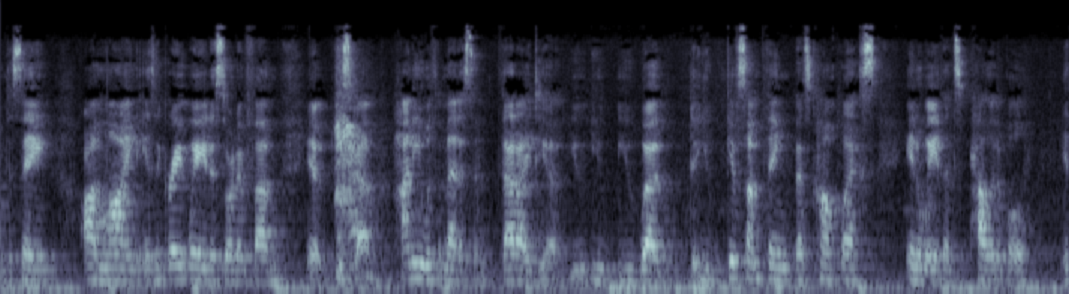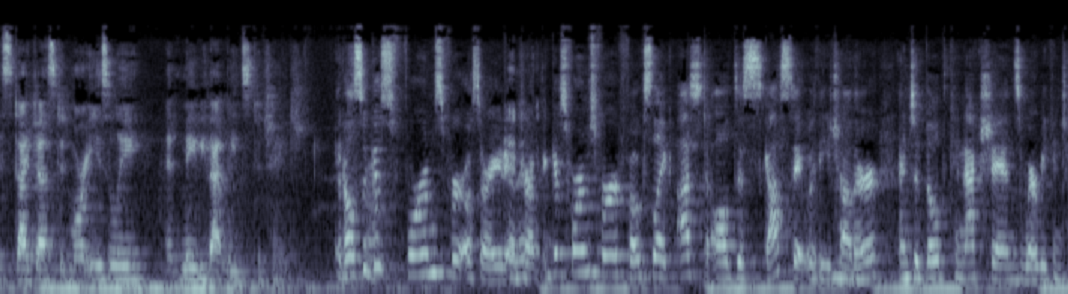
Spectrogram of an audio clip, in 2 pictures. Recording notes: Live panel recording from Montreal Comiccon 2022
